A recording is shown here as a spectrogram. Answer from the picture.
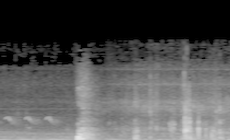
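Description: A standard poodle puppy barks once, a single short sharp bark about a second in, after a few faint high squeaks. A second short sharp sound comes near the end.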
